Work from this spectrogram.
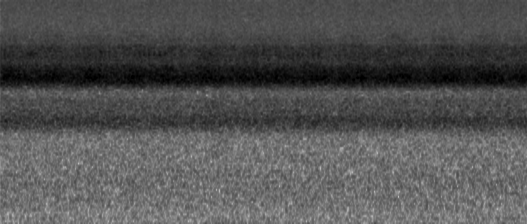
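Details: Pine forest at sunset with a cricket chorus, XY stereo recording: a continuous shrill, even buzz of overlapping chirps with no pauses, and quiet rustling forest background underneath.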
